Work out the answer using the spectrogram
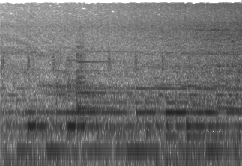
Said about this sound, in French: Voilà, ah, c'est le jardinier qui passe avec son tracteur. Alors le jardinier joue un rôle très très important parce que c'est lui qui s'occupe de l'entretien de tout le parc et tout le jardin.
